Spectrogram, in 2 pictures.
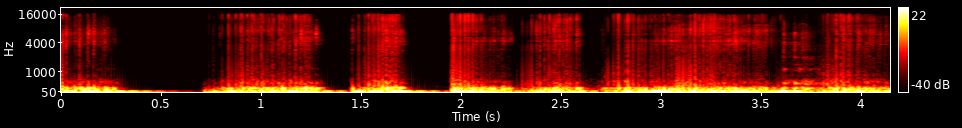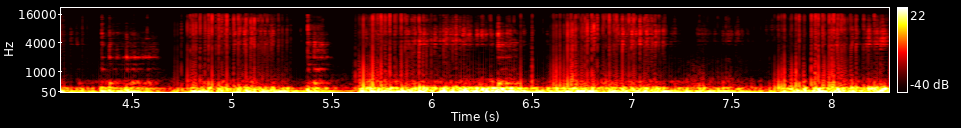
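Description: Long acrylic nails scratch fast and slow across the hollow, domed steel mesh head of a Blue Yeti microphone. The result is a dense, booming, low rumbling scrape with little high-end, broken by a few brief silent gaps.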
